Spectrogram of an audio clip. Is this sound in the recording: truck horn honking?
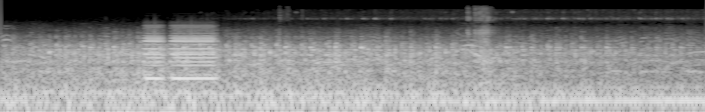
yes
